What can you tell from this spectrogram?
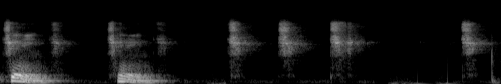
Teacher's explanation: It's produced like after the alveolar ridge and in between the alveolar ridge and the hard palate. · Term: post alveolars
